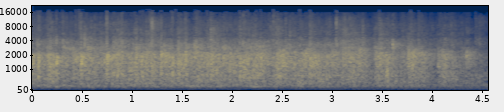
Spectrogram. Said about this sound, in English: Now, yeah, you can clap hands for them.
